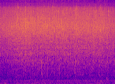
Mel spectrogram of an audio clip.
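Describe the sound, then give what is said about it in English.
Bluegill and crappie pieces coated in flour and seasonings frying, giving an even, bright sizzle that hisses steadily and fairly quietly throughout, with no talk. “coats them in flour and other seasonings before frying them for a feast.”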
